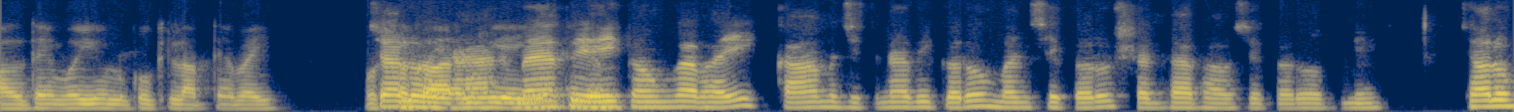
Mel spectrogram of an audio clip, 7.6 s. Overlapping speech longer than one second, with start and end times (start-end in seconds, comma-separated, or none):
1.9-3.1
